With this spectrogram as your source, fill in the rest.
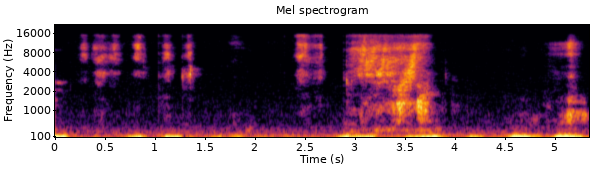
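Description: Hand-written working of a class 10 coordinate geometry distance problem, with light scratchy pen strokes in short bursts and pauses, close and fairly quiet.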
